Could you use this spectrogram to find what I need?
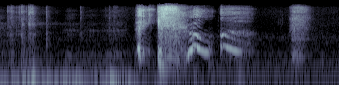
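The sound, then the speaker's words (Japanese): A single loud, forceful sneeze bursts out on its own, with a couple of quieter breathy sounds trailing after it. “失礼しました。くしゃみしちゃった。恥ずかしい。”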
